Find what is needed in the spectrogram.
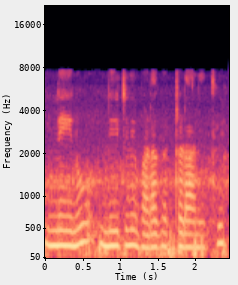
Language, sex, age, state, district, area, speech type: Telugu, female, 45-60, Andhra Pradesh, Visakhapatnam, urban, spontaneous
